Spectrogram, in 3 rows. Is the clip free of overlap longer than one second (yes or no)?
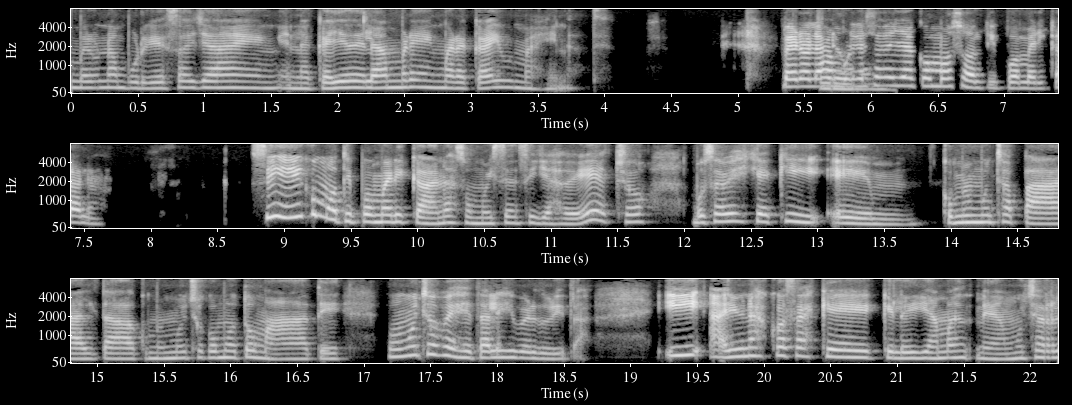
yes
